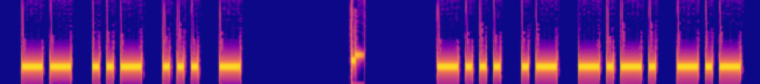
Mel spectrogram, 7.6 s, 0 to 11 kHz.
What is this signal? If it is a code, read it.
Morse code, heard as a keyed tone, about 17 wpm, 700 Hz. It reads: MUST BACK
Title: Sets of 2 Words - New Word Drill - 17wpm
